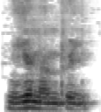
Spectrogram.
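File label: thanks, tamil, male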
